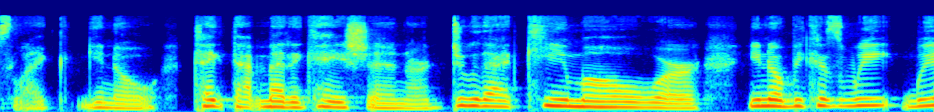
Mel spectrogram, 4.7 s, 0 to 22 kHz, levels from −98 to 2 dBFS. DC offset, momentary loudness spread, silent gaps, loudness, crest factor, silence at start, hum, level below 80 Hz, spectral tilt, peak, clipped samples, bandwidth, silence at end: under 0.1%; 10 LU; none; -25 LUFS; 16 dB; 0 s; none; -64 dBFS; -6 dB/octave; -8 dBFS; under 0.1%; 12.5 kHz; 0 s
